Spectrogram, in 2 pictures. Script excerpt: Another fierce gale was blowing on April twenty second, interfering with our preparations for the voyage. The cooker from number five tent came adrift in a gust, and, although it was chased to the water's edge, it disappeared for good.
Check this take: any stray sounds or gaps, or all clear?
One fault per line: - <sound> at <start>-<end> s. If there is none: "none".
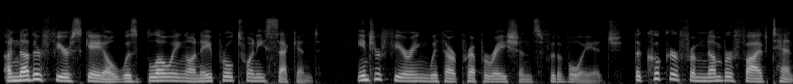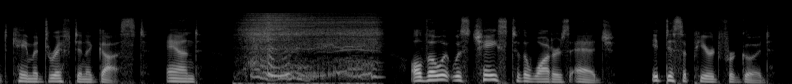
- breath at 10.3-11.8 s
